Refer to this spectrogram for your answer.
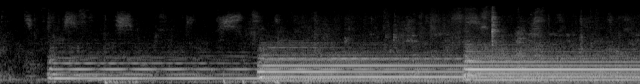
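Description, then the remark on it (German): An old cinema gong, a device about 100 years old with three keys that are each pressed by hand, rings three clear, sustained tones one after another, each a different pitch and struck about two seconds apart, their ringing overlapping and lingering. “Der Gong im Casablanca ist auch so ein kinonostalgisches Detail. Es ist ein etwa 100 Jahre altes Gerät mit drei Tasten, bei dem man per Hand jede einzelne Taste drücken muss.”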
